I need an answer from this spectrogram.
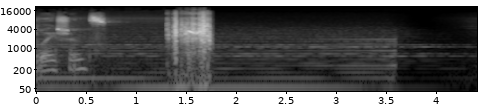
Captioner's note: camera shutter clicks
